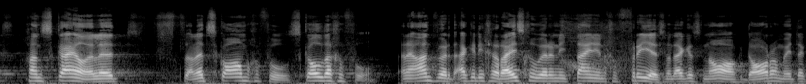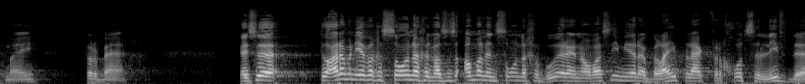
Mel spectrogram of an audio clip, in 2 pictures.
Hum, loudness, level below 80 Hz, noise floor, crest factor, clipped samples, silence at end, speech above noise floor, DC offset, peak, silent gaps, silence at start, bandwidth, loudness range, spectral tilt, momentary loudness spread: none; -21 LUFS; -48 dBFS; -64 dBFS; 20 dB; under 0.1%; 0 s; 44 dB; under 0.1%; 0 dBFS; none; 0 s; 15 kHz; 5 LU; -4.5 dB/octave; 15 LU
